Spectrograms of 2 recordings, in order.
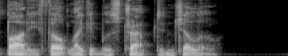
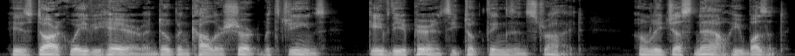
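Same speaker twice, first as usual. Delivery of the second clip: usual speaking voice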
